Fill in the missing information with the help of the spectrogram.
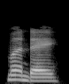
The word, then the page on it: monday: British English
